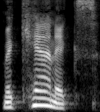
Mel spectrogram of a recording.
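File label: "mechanics", British English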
